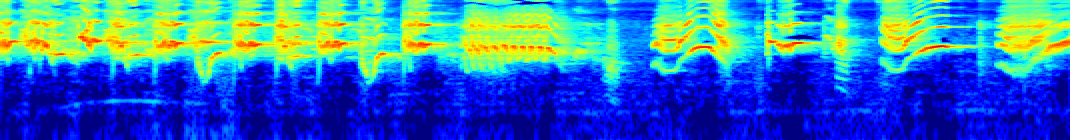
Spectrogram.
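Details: Isian song of the Javan myna: rapid rasping chatter and a buzzy harsh phrase, then looping whistled notes that swoop up and down, each separated by short pauses.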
